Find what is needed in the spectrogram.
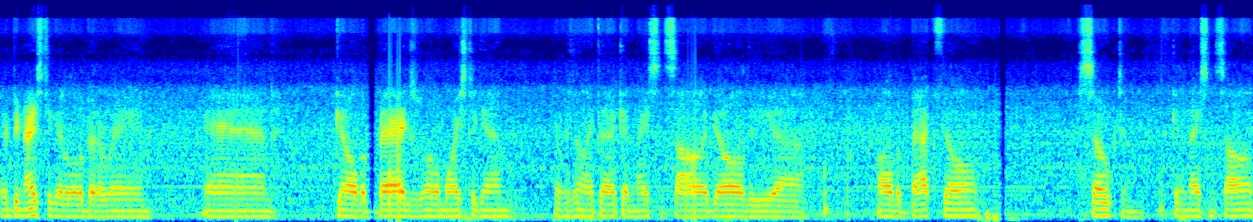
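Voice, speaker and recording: A soft-spoken man talks at a moderate pace in a fairly low, flat monotone, leaving long, frequent pauses. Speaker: off-grid homesteader. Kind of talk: casual chat. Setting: live stream. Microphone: hand in front of mouth, quiet.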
